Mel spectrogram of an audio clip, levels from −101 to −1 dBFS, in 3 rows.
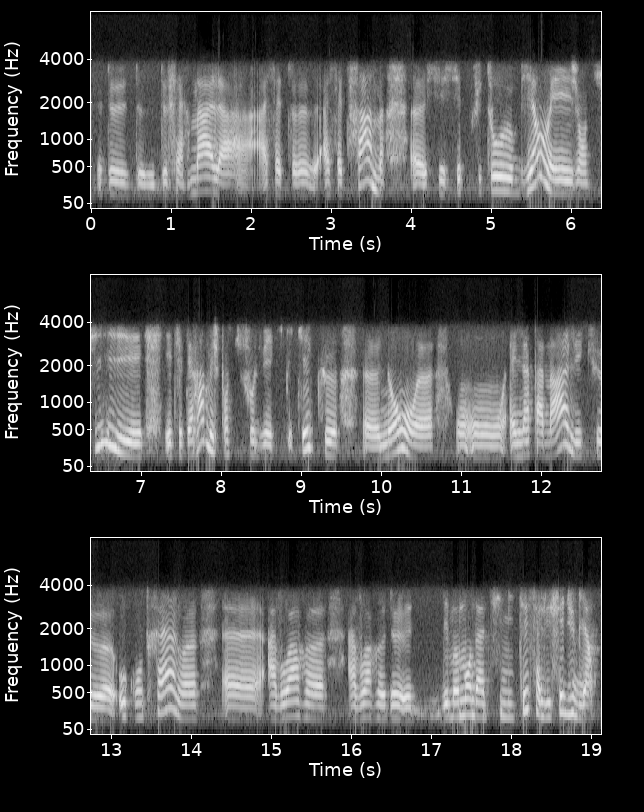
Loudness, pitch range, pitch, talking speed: -19 LUFS, 145-180 Hz, 160 Hz, 175 wpm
